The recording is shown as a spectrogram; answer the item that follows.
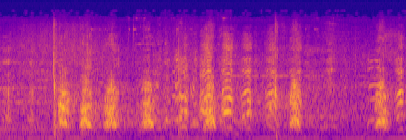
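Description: Spaniel yipping and barking in a quick series of short, high yelps, starting about half a second in.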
